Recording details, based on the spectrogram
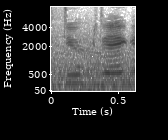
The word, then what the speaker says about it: duktig: A Swedish man came by the booth today, and he said it's Duktig, and that's how they say it.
